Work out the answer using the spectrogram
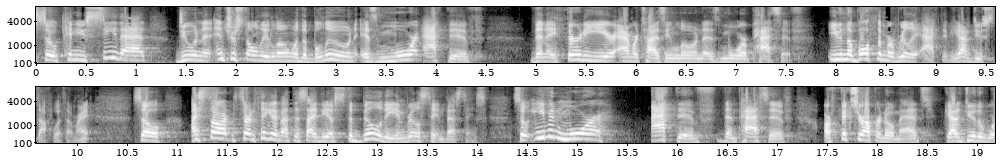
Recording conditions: live audience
